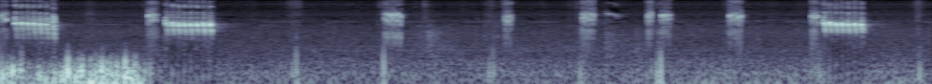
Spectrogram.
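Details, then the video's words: Female prinia calling to the male, used as a lure sound. Short, dry, buzzy rattling bursts come at irregular intervals, mixed with brief sharp clicks and a low rumble at the start. "suara pikat burung prenjak betina memanggil jantan"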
